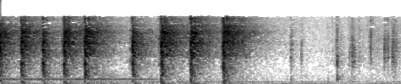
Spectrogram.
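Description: Hammer blows nailing up a sign outside a house: a steady series of sharp knocks at an even pace, followed by fainter, quicker taps near the end.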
